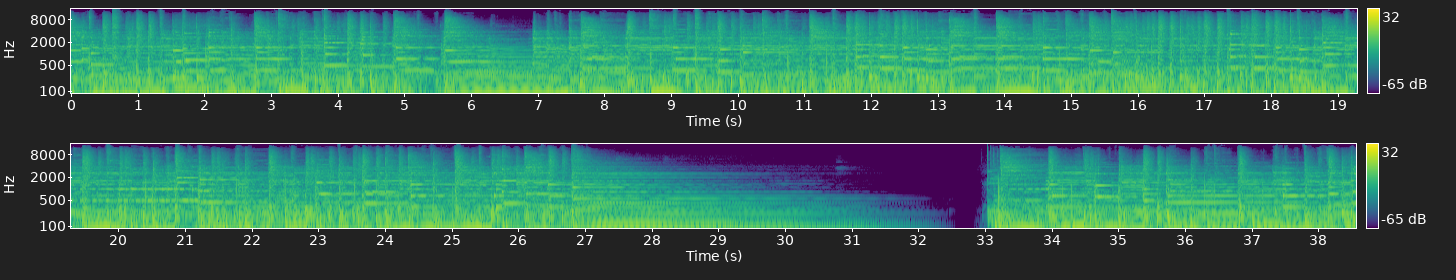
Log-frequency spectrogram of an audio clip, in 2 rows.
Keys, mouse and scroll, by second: 14.6 super+right click, 15.8 super+click, 17.4 super+click, 19.1 super+click, 21.8 super+click, 24.9 super+click, 27.3 super+click, 29.6 super+right click, 30.7 super+click, 33.8 super+click, 36.7 super+click.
